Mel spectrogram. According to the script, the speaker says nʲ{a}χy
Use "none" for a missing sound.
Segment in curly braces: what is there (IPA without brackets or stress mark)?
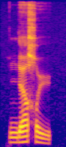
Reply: a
